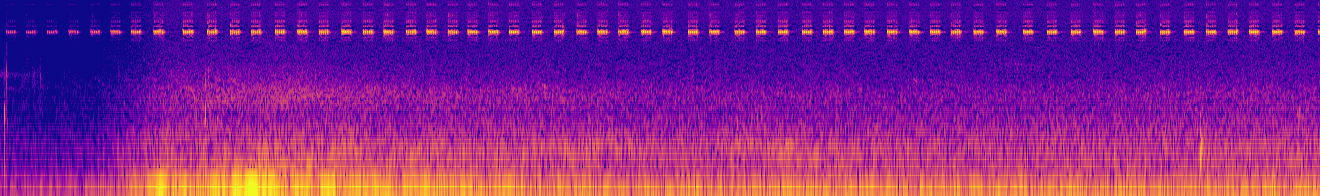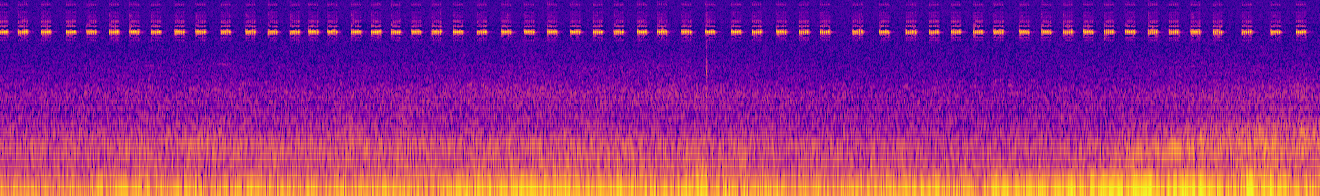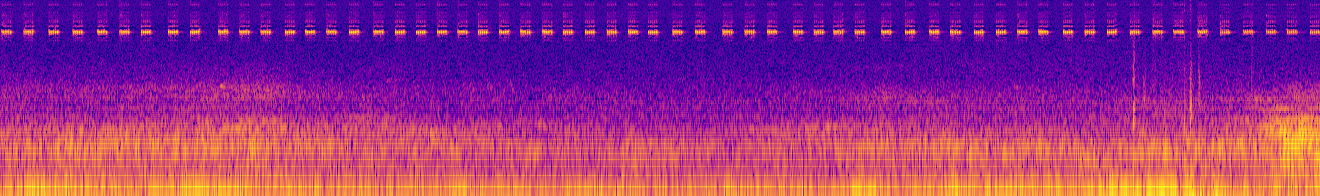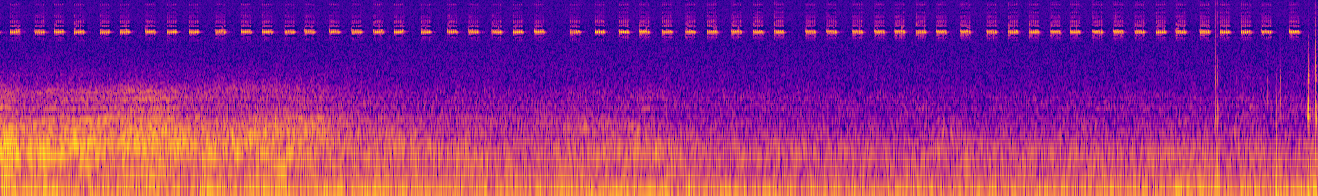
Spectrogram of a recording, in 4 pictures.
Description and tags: CRICKET ON CATS CREEP
Lone cricket looking for love
insect, summer, cricket, crickets, nature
